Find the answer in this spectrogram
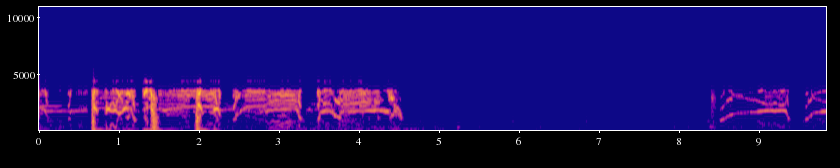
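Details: Peregrine falcon nest at PGE Toruń, Poland, on 7 May 2022, with the male arriving with more prey: several seconds of harsh, wavering wailing calls with loud thumps, then silence, then faint calls resuming near the end.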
